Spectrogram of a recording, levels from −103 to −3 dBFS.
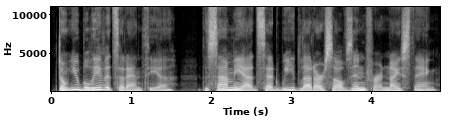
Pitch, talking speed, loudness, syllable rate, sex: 225 Hz, 210 wpm, -17 LUFS, 5.2 syllables/s, female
